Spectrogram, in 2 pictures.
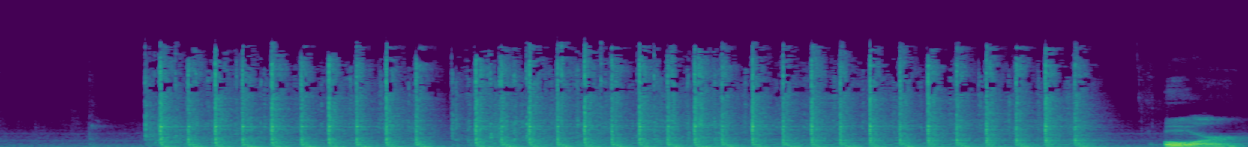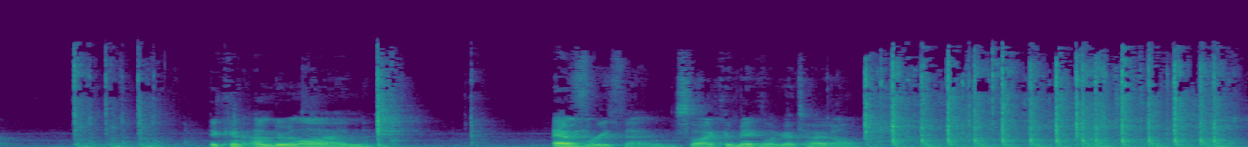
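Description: Keys on an electronic typewriter clatter in quick, even bursts.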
